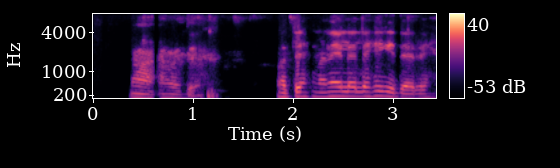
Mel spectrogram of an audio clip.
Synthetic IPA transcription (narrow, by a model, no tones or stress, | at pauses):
aːɦɐwd̪u | mɐt̪ːemɐnejɐlːɐlːɐɦiːɡid̪ːaːɾe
